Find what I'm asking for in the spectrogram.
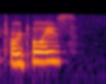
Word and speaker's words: tortoise: Tortoise? – Tortoise. – Tortoise. – Yes, like the word tautology. Tortoise.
